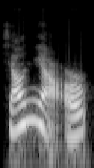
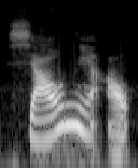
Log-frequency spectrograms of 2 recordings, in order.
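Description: First: The word ends with an r-colored sound. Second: The word ends without an r-colored sound.

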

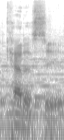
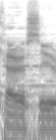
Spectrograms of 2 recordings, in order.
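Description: First: It is said with a Japanese accent. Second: It is said with an English accent. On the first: "if I was gonna pronounce it like in a Japanese style" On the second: "I'll just read it in like English"

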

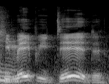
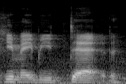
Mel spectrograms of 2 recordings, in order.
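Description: First: The last word sounds like 'did'. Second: The last word sounds like 'dead'. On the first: "because the New Zealand accent, they say dead, but it's pronounced like did" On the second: "they're trying to say he may be dead"

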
